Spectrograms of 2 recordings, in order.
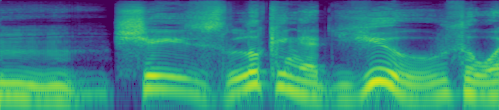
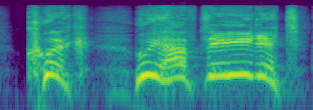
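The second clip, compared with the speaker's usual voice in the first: excited urgent; 14 semitones higher, 4 dB louder than usual. Acted. Companion urges eating something.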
